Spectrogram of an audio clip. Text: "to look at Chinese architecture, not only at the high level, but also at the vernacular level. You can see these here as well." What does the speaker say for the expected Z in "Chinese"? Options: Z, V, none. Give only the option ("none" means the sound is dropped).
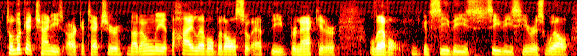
Z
